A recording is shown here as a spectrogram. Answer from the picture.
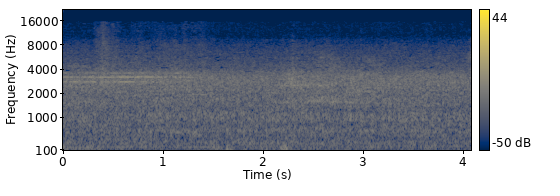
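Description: Steady, even background noise with no distinct events, like a fan or motor running in the room.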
